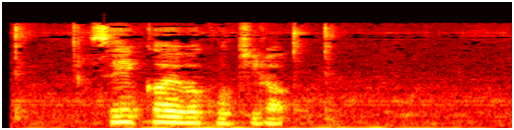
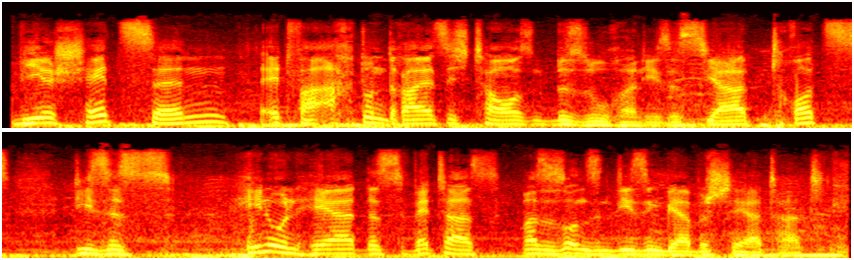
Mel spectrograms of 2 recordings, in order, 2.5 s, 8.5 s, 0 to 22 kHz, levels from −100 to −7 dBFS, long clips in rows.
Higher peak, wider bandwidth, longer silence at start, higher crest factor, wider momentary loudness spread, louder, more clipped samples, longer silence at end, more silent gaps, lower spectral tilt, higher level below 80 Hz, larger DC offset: first, 0 dBFS vs -10 dBFS; second, 11.5 kHz vs 13 kHz; about the same, 0.05 s vs 0.05 s; first, 20 dB vs 12 dB; first, 17 LU vs 5 LU; first, -18 LUFS vs -22 LUFS; neither; first, 0.65 s vs 0 s; neither; about the same, -3.5 dB/octave vs -4.5 dB/octave; second, -56 dBFS vs -32 dBFS; neither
